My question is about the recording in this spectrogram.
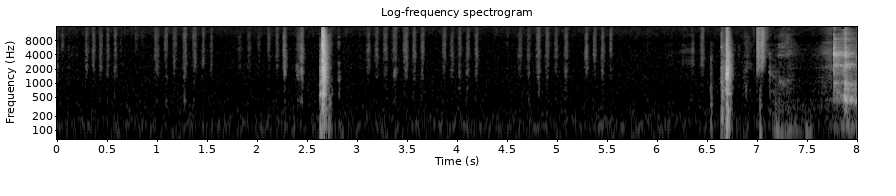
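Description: Faint rapid tapping and scratching of a glue sponge being dabbed over a perforated metal tweeter plate, with a sharp click about two and a half seconds in. Two more clicks come near the end, as the lid goes onto a glass jar.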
